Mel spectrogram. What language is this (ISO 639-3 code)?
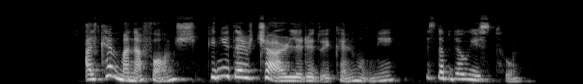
mlt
